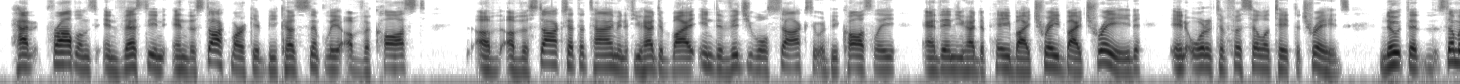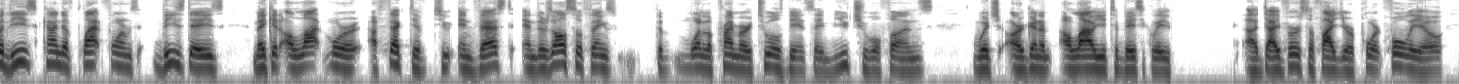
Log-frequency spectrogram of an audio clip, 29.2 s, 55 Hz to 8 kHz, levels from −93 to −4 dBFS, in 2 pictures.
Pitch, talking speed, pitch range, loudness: 145 Hz, 185 wpm, 135-160 Hz, -26 LUFS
